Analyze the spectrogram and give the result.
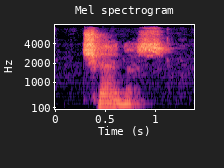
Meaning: The essence of what it means to be a chair; the qualities that make a chair what it is
- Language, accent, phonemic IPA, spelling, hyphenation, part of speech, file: English, Southern England, /ˈt͡ʃɛənəs/, chairness, chair‧ness, noun, LL-Q1860 (eng)-chairness.wav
